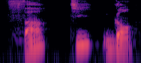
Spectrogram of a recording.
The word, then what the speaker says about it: fatigant: Final T not pronounced. Fatigant, fatigant.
